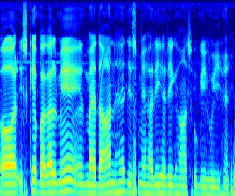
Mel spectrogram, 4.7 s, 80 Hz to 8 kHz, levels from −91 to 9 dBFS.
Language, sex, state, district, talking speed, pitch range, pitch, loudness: Hindi, male, Bihar, Bhagalpur, 150 wpm, 120-140 Hz, 130 Hz, -32 LUFS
